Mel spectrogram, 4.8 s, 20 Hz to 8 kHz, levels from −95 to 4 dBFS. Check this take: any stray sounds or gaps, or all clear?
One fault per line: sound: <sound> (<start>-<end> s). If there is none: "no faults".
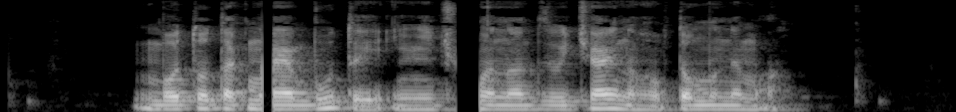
sound: dropout (1.3-1.4 s)
sound: dropout (2.3-2.4 s)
